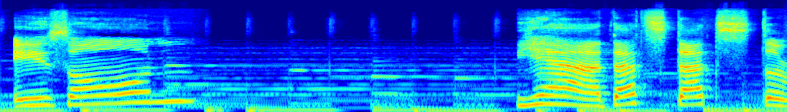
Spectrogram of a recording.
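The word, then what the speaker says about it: Azone: Do you write it as, is it not pronounced Azon?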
